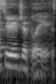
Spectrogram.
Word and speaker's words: Studio Ghibli: Is that how you pronounce it? Yeah, Studio Ghibli.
